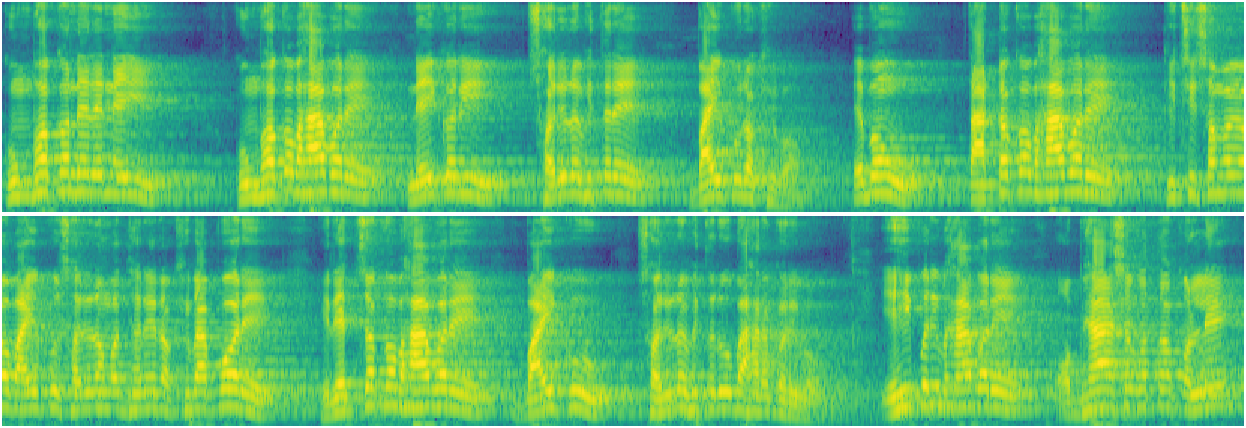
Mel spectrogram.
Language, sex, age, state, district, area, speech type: Odia, male, 45-60, Odisha, Nayagarh, rural, spontaneous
